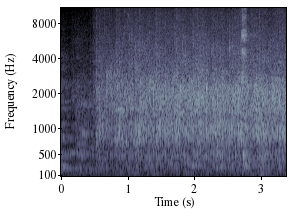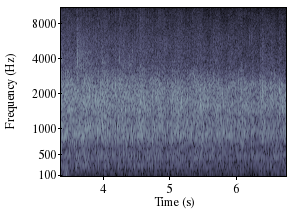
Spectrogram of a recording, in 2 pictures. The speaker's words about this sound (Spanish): Amén. ¿Le da un aplauso, Señor?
